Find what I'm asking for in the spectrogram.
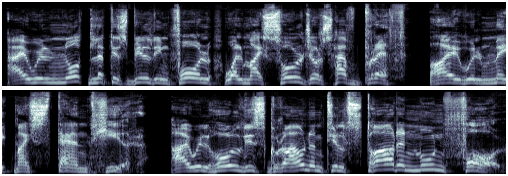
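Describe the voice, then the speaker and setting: A man voicing a proud, boastful male sultan in a video game, speaking in a grand, measured way and fond of stately proverbs. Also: sits high, a bit bright, no room sound, studio quality, full character voice. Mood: regal.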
